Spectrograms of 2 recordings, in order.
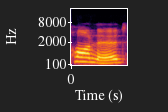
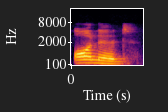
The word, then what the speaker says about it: honored: here is may good this one is honored not honored but silent h honored perfect and the last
